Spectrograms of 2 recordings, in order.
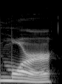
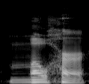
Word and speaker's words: Moher: Well, thanks to our interview with Garvin uh, from Northern, well, Northwestern Ireland, I can pronounce this correctly. So, my first high is the Cliffs of Moher. I would have said Moher, yeah, but I'm gonna try it with my best uh, Moher.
